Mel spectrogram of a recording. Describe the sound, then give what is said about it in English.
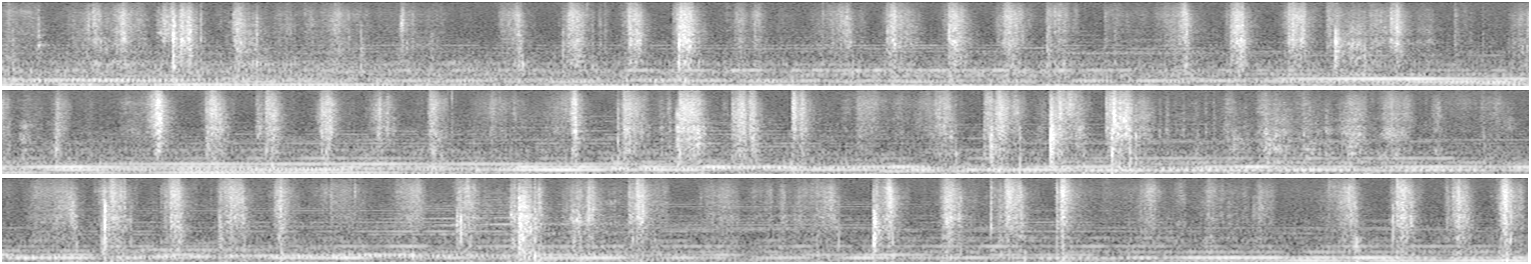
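Tarot cards being shuffled continuously for over twenty seconds, a steady run of crisp riffling and snapping flicks over a soft low background hum, with no talking. “Let's do some shuffling first.”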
